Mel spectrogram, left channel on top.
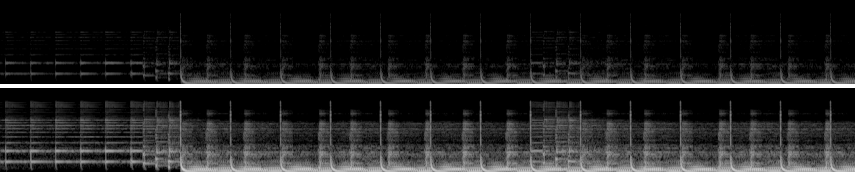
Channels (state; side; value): quieter; left; 21.3 dB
